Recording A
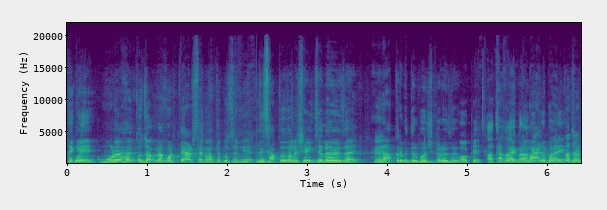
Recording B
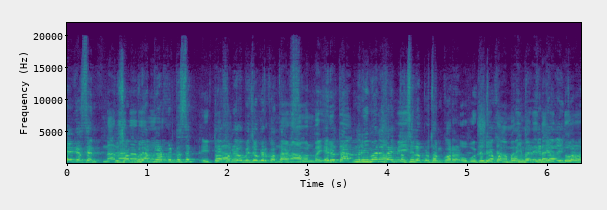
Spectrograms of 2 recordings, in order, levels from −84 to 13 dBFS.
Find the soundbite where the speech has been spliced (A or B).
A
